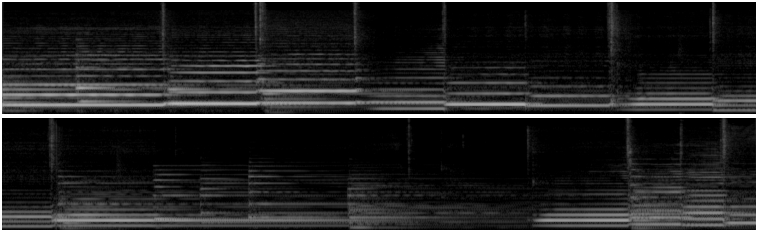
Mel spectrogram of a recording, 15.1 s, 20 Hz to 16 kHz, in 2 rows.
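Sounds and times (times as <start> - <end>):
saxophone melody: 0.0 - 11.7, 12.8 - 15.0
piano chords: 0.0 - 15.0.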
